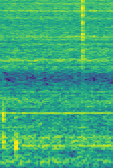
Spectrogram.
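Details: Respironics DreamStation CPAP machine running during a demonstration of adjusting the humidity and heated-tube settings: steady soft whooshing hum of blower airflow with a couple of faint clicks.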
